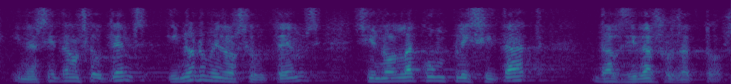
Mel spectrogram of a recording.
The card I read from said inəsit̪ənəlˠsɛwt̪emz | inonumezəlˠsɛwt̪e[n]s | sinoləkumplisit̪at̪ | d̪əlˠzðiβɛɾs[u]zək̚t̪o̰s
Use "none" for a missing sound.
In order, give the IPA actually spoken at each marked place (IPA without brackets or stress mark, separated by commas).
m, u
